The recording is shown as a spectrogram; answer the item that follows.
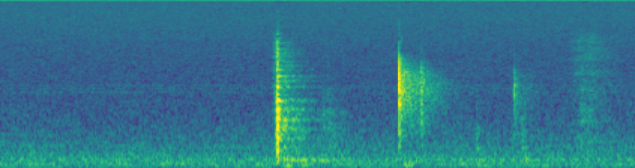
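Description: A snooker shot: the cue tip strikes the cue ball with a sharp click about two seconds in, the cue ball clacks into a red under a second later, and two fainter clicks follow as the balls knock on.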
